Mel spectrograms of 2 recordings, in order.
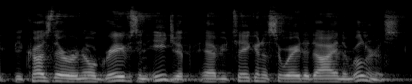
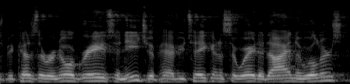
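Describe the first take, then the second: First: Louder, bitter grumbling, quicker at the end; complaining Israelites. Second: Louder, fast, accusing; heated complaint. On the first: Frightened Israelites blaming Moses at the sea, bitter. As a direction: blame Moses with a sneer. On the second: Israelites hemmed in by Pharaoh, hurling blame at Moses. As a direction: really lay it on Moses. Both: Acted.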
